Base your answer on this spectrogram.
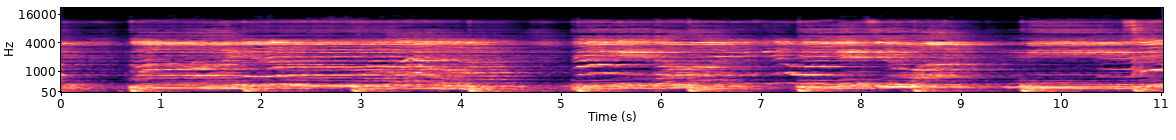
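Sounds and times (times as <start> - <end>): a cappella group singing harmony: 0.0 - 11.0.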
